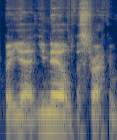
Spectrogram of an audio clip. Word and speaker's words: Strachan: Is Strachan how you pronounce it?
